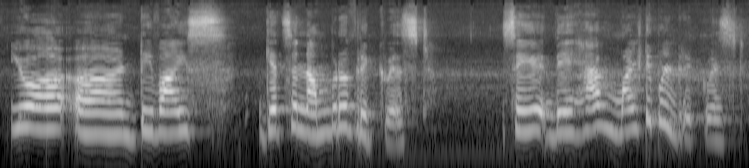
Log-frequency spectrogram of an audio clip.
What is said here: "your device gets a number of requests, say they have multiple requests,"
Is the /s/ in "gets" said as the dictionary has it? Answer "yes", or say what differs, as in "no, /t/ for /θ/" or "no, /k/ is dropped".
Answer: yes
